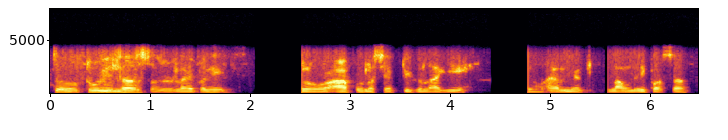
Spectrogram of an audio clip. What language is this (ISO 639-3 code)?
nep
